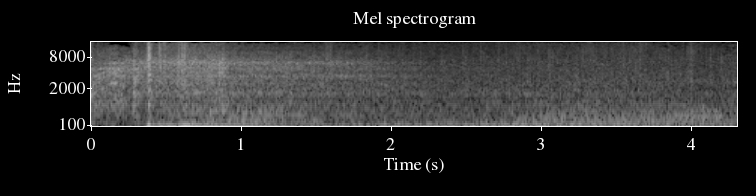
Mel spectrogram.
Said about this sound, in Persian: ماشین رو روشن کردم و راه افتادیم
